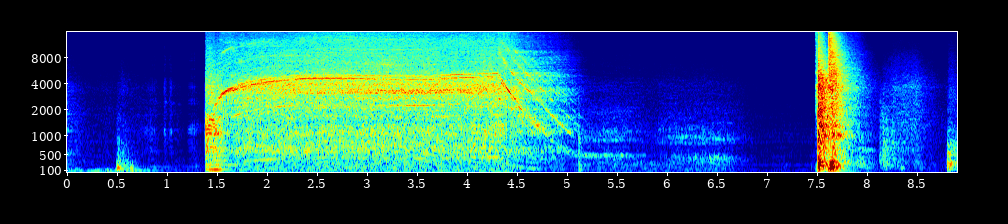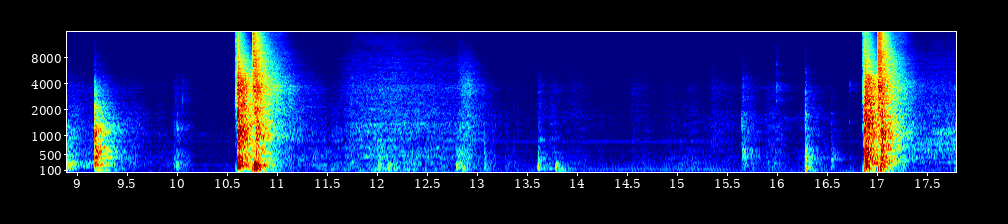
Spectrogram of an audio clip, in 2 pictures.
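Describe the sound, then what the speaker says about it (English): A nail gun drives 1 3/4 nails to fasten a poplar face frame to a wooden bookcase cabinet, giving several sharp, loud isolated pops spaced seconds apart, preceded by a steady loud whine of a power tool or compressor. "I'll attach the face frame to the cabinet with a little wood glue and 1 3/4 nails in the nail gun."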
